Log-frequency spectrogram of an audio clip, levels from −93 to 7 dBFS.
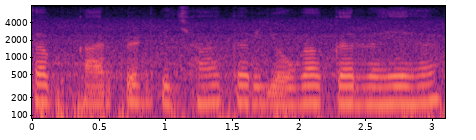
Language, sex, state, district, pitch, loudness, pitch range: Hindi, male, Uttar Pradesh, Jyotiba Phule Nagar, 160 Hz, -25 LUFS, 155-160 Hz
